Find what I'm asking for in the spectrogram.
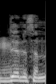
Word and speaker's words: Dinezon: Jacob Dennison. – Jacob Dennison. Let me spell that name out for them. Jacob, D-I-N-E-Z-O-N.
